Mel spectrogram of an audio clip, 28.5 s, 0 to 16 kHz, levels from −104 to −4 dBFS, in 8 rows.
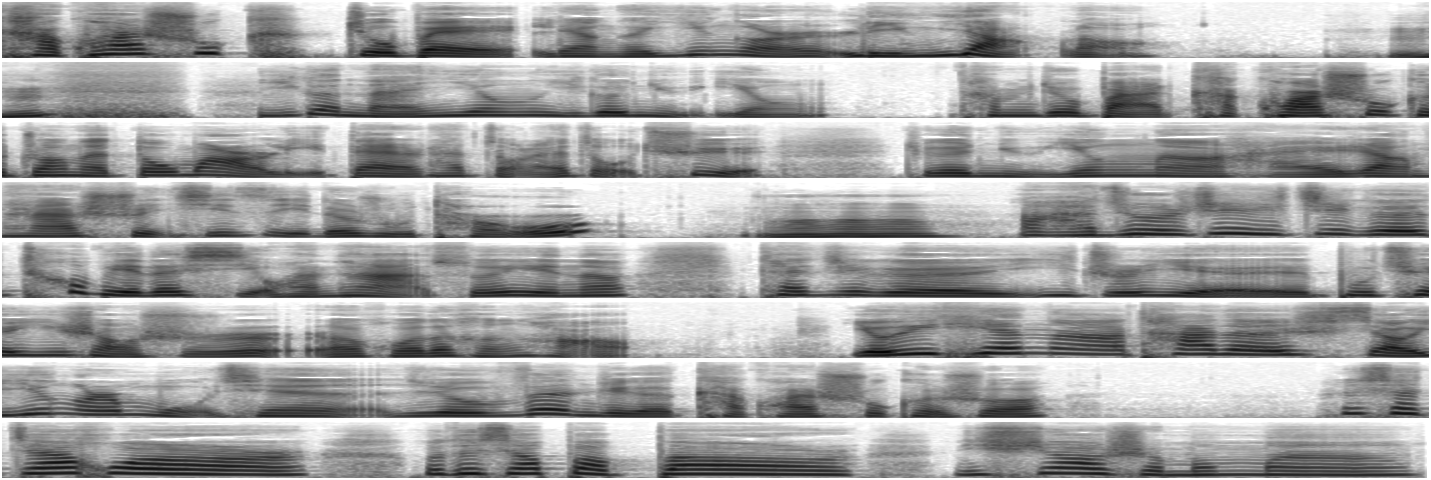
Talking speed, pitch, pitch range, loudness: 260 characters per minute, 190 Hz, 160-245 Hz, -21 LUFS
